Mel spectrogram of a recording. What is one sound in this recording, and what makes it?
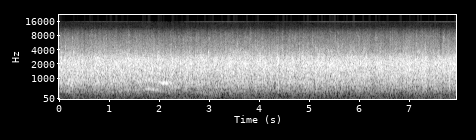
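A large audience applauds steadily.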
